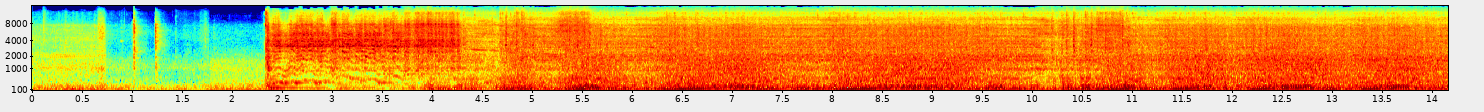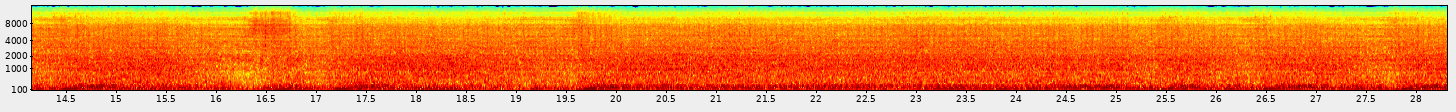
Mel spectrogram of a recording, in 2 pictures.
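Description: A 1965 Ford Mustang's V8 fires and catches about two seconds in. It then runs with its speed rising and falling again and again as the throttle is blipped to keep it going. The new carburetor is untuned and gives little to no idle.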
